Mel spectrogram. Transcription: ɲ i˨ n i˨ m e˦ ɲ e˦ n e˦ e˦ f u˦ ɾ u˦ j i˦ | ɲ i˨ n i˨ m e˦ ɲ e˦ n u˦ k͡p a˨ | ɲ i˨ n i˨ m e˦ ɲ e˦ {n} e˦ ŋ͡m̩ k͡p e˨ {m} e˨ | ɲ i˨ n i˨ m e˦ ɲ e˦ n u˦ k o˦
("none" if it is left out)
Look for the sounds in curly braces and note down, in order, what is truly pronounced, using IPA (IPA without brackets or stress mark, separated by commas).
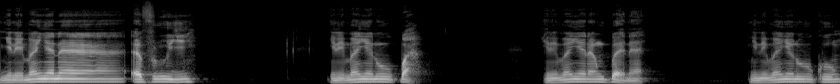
n, n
